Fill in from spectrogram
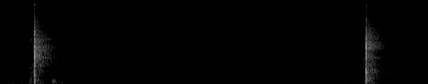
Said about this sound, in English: How about slapping those thighs? That makes a nice sound.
